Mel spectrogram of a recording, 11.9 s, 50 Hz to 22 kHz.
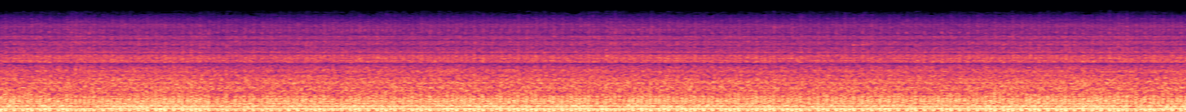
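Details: Craftsman mower with Honda GCV160 engine, in for a released rusty rewind spring, warming up; quick even beat with steady drone, no misses or knocks; runs healthy.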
